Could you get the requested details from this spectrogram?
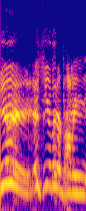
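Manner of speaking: very high, bad fake Irish brogue, yay stretched. Recapping an episode's awful accents, imitating Parker's fake Irish brogue. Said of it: "Like she's faking an Irish brogue".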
